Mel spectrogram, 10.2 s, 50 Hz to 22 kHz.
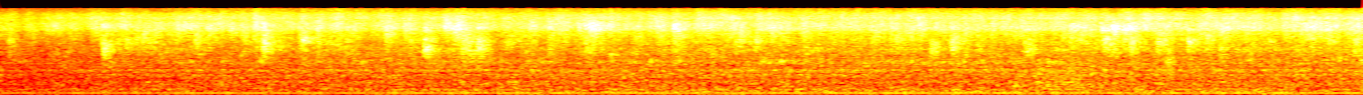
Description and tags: The sound of a shower from outside the door. Recorded on a Sennheiser MKE 400 Shotgun Microphone.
